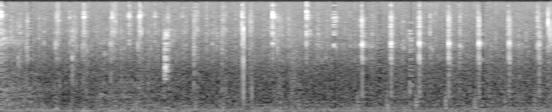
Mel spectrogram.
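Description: A fineliner pen, revived after water was added to its dried-out ink core and the tip pushed back in, is shaken hard. The ink core rattles inside the thin plastic barrel as a rapid series of faint, bright clicks over a low background hum.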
